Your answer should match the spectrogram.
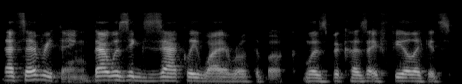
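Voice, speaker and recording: A woman with a low, gravelly voice talks as an author on a video call. She speaks earnestly and reflectively, often restarting her sentences. Her tone sits deep in her range. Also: fairly even intonation, moderate pace. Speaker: author being interviewed.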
